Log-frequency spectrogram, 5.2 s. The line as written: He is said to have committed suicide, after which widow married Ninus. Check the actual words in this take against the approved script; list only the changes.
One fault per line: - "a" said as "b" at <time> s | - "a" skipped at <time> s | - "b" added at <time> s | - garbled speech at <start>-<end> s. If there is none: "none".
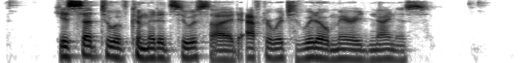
none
